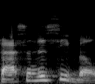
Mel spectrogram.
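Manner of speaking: ordinary delivery, nothing marked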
